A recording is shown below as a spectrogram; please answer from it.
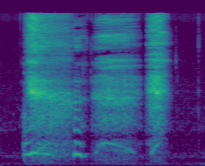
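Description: A young woman laughing in three breathy bursts, the first the loudest.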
